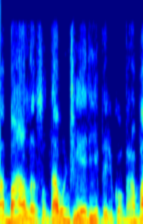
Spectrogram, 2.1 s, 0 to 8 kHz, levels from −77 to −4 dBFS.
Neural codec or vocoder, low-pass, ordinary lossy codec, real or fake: none; 7.2 kHz; MP3, 64 kbps; real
